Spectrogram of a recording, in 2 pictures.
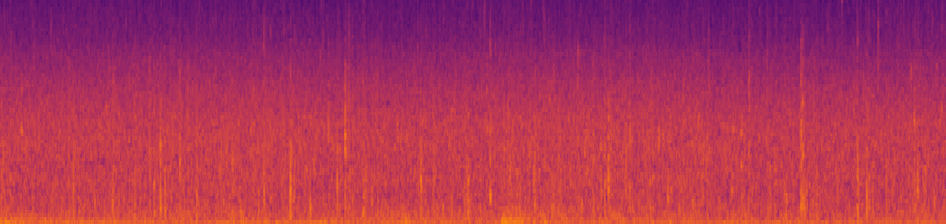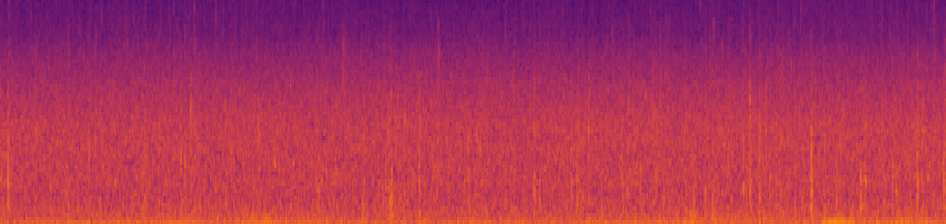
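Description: Heavy rain drumming steadily on a canvas tent, with single louder drops now and then. Deep, distant thunder rumbles low underneath and swells a few times.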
